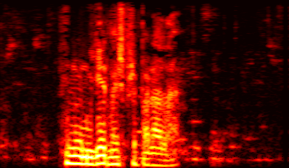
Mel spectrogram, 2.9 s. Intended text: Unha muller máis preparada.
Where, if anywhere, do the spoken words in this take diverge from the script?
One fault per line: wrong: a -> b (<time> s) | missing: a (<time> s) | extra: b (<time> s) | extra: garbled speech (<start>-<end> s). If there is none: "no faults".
no faults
